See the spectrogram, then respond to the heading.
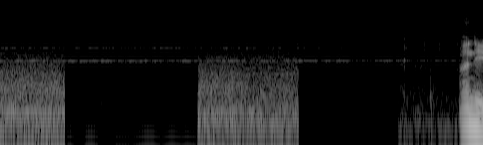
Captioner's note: silence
